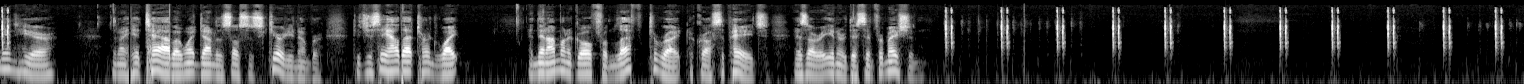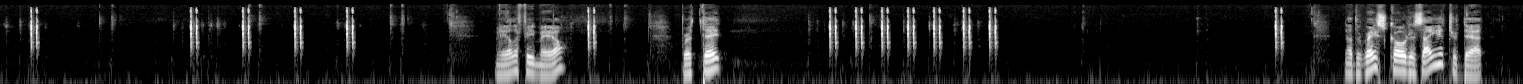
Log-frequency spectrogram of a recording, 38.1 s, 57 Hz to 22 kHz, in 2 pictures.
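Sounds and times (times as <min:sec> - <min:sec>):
keyboard typing clicks: 0:11.8 - 0:15.4, 0:16.0 - 0:19.7, 0:21.2 - 0:24.1, 0:26.4 - 0:27.0, 0:29.2 - 0:31.6, 0:35.0 - 0:35.2.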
